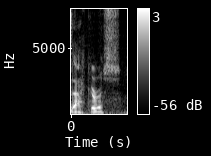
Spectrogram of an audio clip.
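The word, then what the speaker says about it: Acherus: And it is pronounced Acarus. Anyone who wants to argue with that one, go and watch some of the cinematics. It is Acarus.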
